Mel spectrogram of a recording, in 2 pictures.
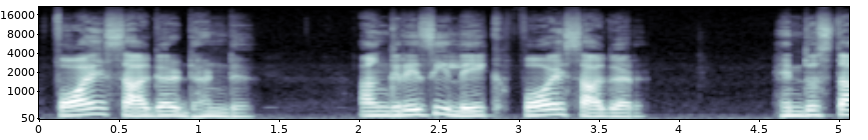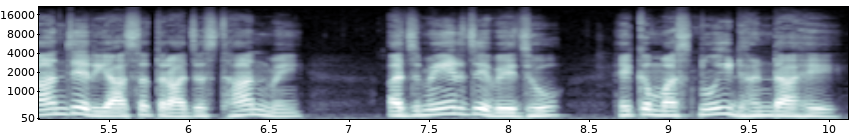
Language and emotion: Sindhi, neutral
